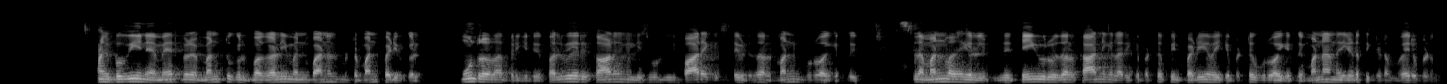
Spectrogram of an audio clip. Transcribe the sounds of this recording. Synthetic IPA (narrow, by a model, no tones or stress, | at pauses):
ɐpʊʋɪjɐnɐmeːɾpɐɾɐmɐnɐt̪ːɯkːɯɭɐkɐɭimɐnbɐnɐlmɐʈrɯmːɐnpɐɽɪʋɯɣɐɭ | muːndrɯɐlaːpɪɾɯkːɪɾɐðɯpɐlʋeːɾɯkaːlɐɐnɪɭisuːɽɪlipaːɾɐɪkːɐsɐt̪ːɪʋɪʈːɐðaːlmɐnːʊɾʊʋaːkɪɾɐðɯ | sɪlɐmɐnʋɐɣɐɪɣɐɭt̪ɛjʋɪʊɾɯʋɐðaːlkaːɾɐɳɪɣɐɭɐɾɪkːɐpːɐʈːɯpɪnpɐɽɪʋɐʋɐɪkːɐpːɐʈːɯʊɾʊʋaːkɪɾɐðɯmɐnːaːnɐɪɽɐt̪ːɯkːɯɪɽɐmʋeːɾɯpːɐɽɯm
